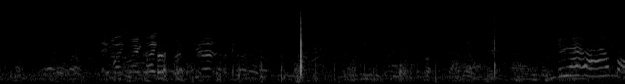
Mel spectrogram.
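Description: Distant shouting voices of players calling across a grass shinty pitch, with one sharp crack about three seconds in and a fainter click near the end.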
